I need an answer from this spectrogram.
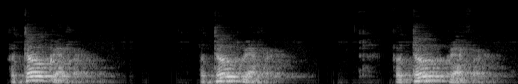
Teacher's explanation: There are four syllables in photographer, and we put the stress in the second syllable.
